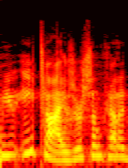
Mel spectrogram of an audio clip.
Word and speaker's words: Attai: We pronounce it Attai, but over in Israel it's Ittai.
